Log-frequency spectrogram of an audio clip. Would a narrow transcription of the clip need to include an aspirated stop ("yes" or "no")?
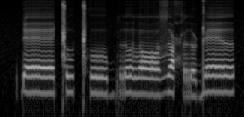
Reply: yes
